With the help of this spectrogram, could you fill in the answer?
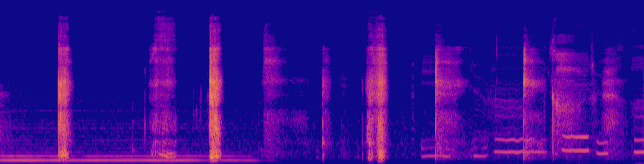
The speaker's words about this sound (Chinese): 这是打呼噜声啊！是…在打呼噜呢。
